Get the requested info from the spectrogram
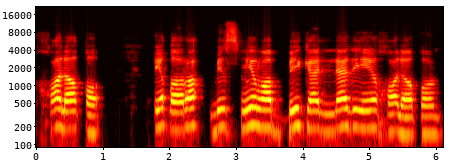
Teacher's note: قاف کو ہم قلقلہ کر کے پڑھیں گے، کیونکہ جب بھی ساکن ہو، یعنی جو حرف قلقلہ ہیں وہ ساکن ہو تو وہاں پر قلقلہ ہوتا ہے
